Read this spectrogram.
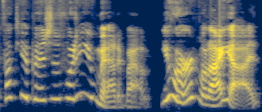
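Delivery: high, sharp mock outrage at the friends; snapping back at the bitches; mock angry retort. To her sleepover friends, a high indignant retort. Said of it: "I'm like".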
